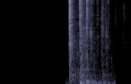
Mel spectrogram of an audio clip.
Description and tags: An office door closing.
close, closing, door, office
